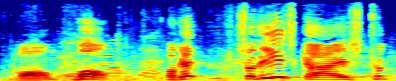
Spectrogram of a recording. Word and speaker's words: Malm: And I've got the guys, I tell you what, I got Scott Cook and Jim, how do you pronounce the last name? Malm. Malm.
